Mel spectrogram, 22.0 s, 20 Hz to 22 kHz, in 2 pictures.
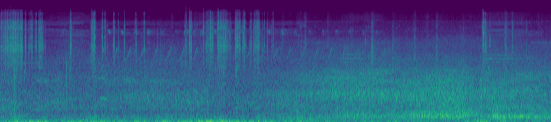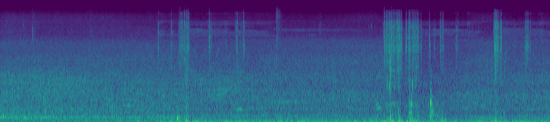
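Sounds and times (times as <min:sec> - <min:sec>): road traffic: 0:00.0 - 0:22.0
vehicle passing close by: 0:02.3 - 0:14.1.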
